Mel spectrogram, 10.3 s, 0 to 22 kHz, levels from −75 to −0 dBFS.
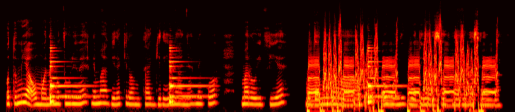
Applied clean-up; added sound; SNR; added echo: classical method Wiener filter.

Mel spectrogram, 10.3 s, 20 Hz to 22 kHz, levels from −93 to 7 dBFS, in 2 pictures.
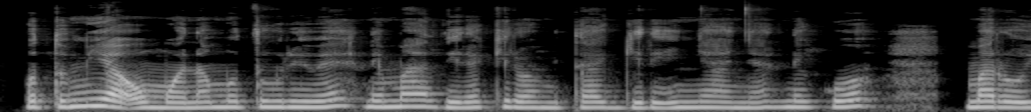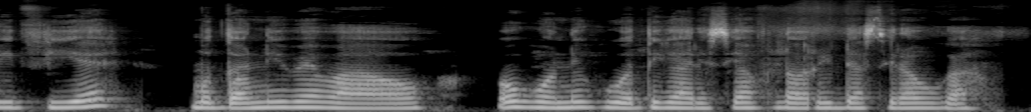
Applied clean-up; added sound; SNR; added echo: none; none; none; none.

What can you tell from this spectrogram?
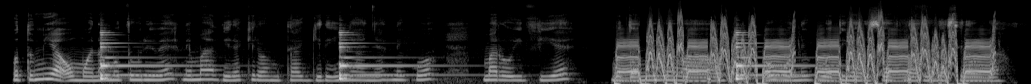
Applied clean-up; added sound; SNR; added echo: none; Scratching (performance technique) + Bowed string instrument; -4 dB; none.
